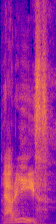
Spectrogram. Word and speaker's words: Paris: Oh, University of Paris. – You said it right, actually. You said you don't say the S.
